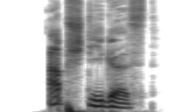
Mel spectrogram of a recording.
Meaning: second-person singular dependent subjunctive II of absteigen
- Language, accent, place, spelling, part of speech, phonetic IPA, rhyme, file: German, Germany, Berlin, abstiegest, verb, [ˈapˌʃtiːɡəst], -apʃtiːɡəst, De-abstiegest.ogg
